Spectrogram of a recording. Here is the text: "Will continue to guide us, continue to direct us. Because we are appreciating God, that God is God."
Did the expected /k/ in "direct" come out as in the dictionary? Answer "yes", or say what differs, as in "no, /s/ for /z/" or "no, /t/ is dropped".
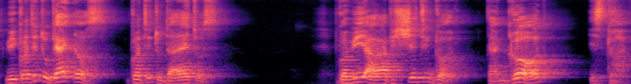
no, /k/ is dropped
